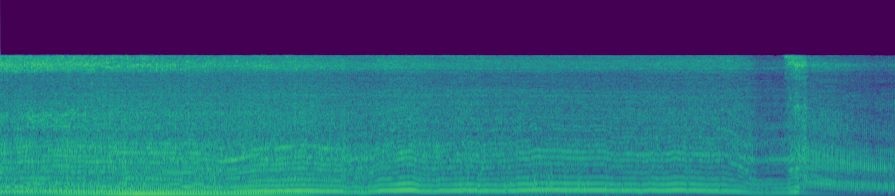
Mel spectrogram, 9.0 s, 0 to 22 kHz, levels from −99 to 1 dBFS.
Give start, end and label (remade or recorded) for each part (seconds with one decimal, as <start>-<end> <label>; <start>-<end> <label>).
0.0-3.6 recorded; 3.6-5.3 remade; 5.3-6.4 recorded; 6.4-7.7 remade; 7.7-9.0 recorded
